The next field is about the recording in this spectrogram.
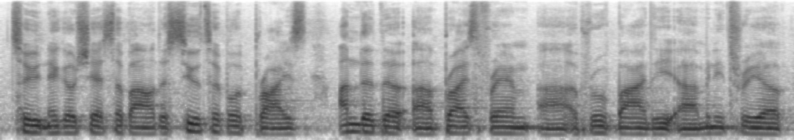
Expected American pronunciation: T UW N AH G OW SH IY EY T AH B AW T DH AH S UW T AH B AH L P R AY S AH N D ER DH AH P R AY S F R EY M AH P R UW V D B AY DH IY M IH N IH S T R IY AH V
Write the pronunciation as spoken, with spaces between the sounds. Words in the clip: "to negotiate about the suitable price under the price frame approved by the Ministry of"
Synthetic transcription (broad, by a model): T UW N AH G OW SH IY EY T AH B AW T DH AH S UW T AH B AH L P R AY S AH N D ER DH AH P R AY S F R EY M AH P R UW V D B AY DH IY M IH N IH T R IY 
